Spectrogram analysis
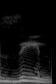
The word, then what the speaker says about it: zeal: john it is zone it's not g it is zeal it's a z sound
